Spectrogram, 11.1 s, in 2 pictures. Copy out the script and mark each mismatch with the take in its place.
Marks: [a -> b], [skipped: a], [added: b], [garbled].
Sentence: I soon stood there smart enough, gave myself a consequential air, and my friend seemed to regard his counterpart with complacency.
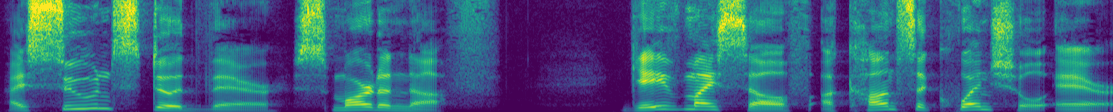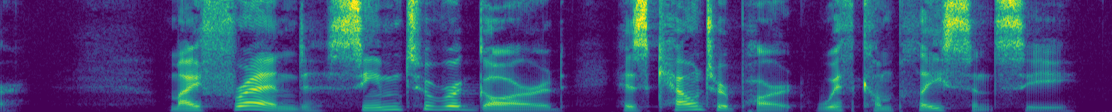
I soon stood there smart enough, gave myself a consequential air, [skipped: and] my friend seemed to regard his counterpart with complacency.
